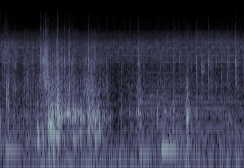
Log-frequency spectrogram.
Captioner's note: crate rattling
